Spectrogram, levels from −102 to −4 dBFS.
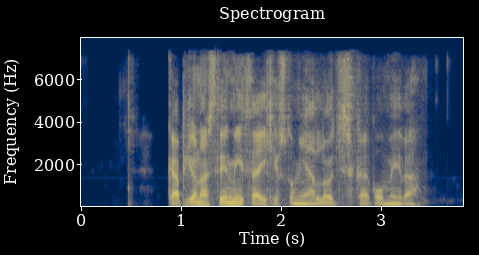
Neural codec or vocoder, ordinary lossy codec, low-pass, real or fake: codec, 16 kHz, 4 kbps, X-Codec, HuBERT features, trained on LibriSpeech; AAC, 48 kbps; 7.2 kHz; fake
